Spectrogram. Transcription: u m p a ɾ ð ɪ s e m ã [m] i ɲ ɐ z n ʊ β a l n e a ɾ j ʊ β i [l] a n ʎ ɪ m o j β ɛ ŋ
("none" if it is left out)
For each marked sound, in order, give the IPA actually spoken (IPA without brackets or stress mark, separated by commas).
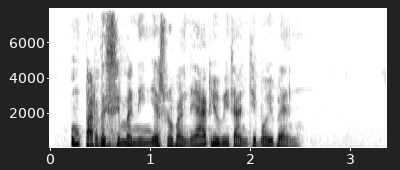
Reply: n, ɾ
